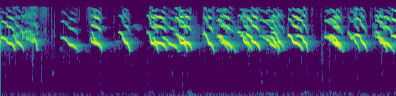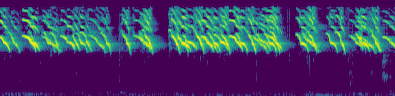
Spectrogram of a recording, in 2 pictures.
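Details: Young chickens around three weeks old separated from the mother, crying in clustered bursts of sharp downward-sliding peeps, pausing briefly between volleys, low background hum.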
